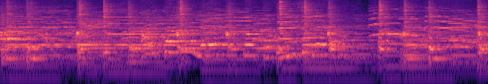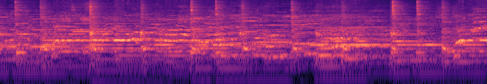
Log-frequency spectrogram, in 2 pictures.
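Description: Live small band playing a Latin ballad on acoustic guitar, clarinet and keyboard, over a steady beat of short percussive ticks.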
